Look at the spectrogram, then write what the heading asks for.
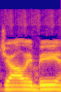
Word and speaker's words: Jollibee: First of all, it's pronounced Jollibee.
